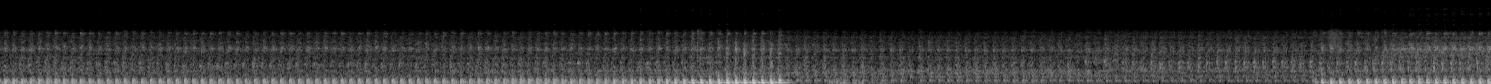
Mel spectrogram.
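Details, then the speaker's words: Honda GL100 single-cylinder engine after rebuild with new Aspira piston and CDI ignition, valve clearance 0.10: even steady thumping, level dips then returns, no ticks or knocks; smooth healthy idle. "Oke, itu dia hasil peremajaan mesin Honda GL100 ya. Untuk suara mesin halus dan enak ya."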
